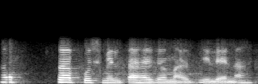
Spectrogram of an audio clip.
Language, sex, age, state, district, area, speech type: Hindi, female, 60+, Uttar Pradesh, Ayodhya, rural, conversation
